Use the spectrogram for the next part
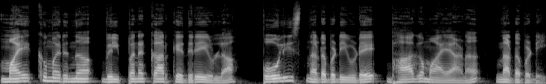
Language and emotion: Malayalam, neutral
